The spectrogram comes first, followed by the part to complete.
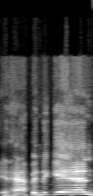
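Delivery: loud, high-pitched shout. In a role-playing game, after the character is bitten again, yelling out. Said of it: "I I yell out".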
